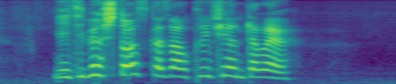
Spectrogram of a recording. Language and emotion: Russian, angry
